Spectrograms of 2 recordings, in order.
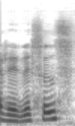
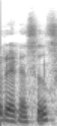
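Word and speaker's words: Renaissance: तो सबसे पहले है रिनेसेंस था क्या रिनेसेंस सबसे पहले 1500 से लेकर 1600 60 तक के पीरियड को रिनेसेंस कहा गया है इसको आप रिनेसेंस प्रोनाउंस करेंगे इट्स नॉट रेनेसा रिनेसेंस है ये और इसकी एक स्पेलिंग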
